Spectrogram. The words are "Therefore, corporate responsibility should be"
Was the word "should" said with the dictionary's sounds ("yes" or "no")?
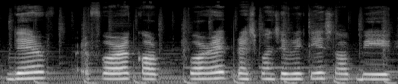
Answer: no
